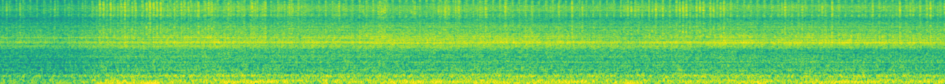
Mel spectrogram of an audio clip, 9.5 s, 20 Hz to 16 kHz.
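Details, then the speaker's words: Old BMW E36 power steering pump, aged seal suspected of drawing air, foams when cold, overfilled with 68-grade hydraulic oil: idle with uneven popping, crackling patter; air drawn through pump, hydraulic-oil fix judged a failure. "有这个啪啪啪的声音就不对了。"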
